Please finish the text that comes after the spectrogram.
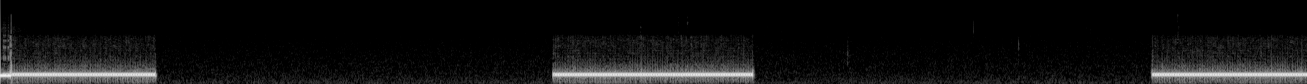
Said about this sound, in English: Oh, he hung up.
